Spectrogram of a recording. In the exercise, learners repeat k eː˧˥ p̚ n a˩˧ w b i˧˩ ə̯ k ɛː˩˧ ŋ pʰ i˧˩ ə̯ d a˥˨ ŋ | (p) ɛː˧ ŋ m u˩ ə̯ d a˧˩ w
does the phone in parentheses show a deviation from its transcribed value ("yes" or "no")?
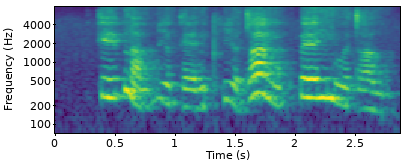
no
